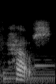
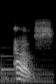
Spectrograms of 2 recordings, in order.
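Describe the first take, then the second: First: The initial h sound is kept. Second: The initial h sound is dropped. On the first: "instead of house" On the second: "they just eliminate the h sound in the initial words"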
